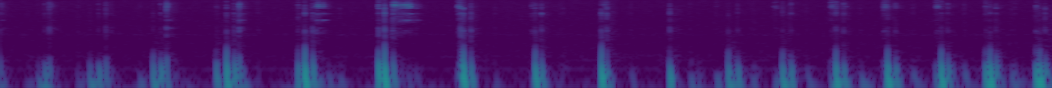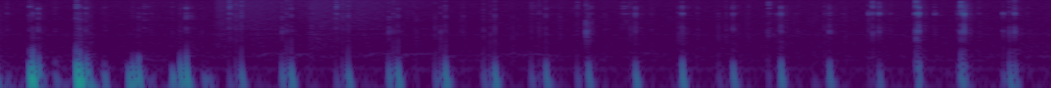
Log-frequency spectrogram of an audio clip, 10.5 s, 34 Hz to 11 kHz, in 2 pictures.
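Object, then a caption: Wax-filled glass candle jar. A red glass candle jar filled with cream-colored wax is tapped with fingernails on the wax surface and the glass side. About 40 quick, dull taps come at roughly four per second, mostly low thuds with only faint bright clicks on top. Each tap dies away almost instantly.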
